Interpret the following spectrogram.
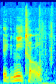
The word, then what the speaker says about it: Ignito: This is written by Takashi Nagasaki, and the artist is Ignito. And I believe that's how you pronounce it. It's like Ignite, but with an O.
